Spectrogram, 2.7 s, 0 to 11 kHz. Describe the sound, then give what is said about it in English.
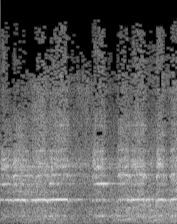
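A twin-headed freight locomotive hauls out of Garston sidings in 1960s Liverpool. Its continuous rumbling roar carries a steady high-pitched whine on top, with slight surges in loudness and no pauses. “Yeah, the great sound of a twin-headed freight locomotive pulling out of Garston sidings. Tim, get that record off. Everyone is sick of listening to engine noises.”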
